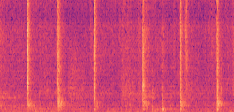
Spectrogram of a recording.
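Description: Heavy fish-cutting knife chopping through a snapper onto a wooden log chopping block: about six sharp chops, irregularly spaced.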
